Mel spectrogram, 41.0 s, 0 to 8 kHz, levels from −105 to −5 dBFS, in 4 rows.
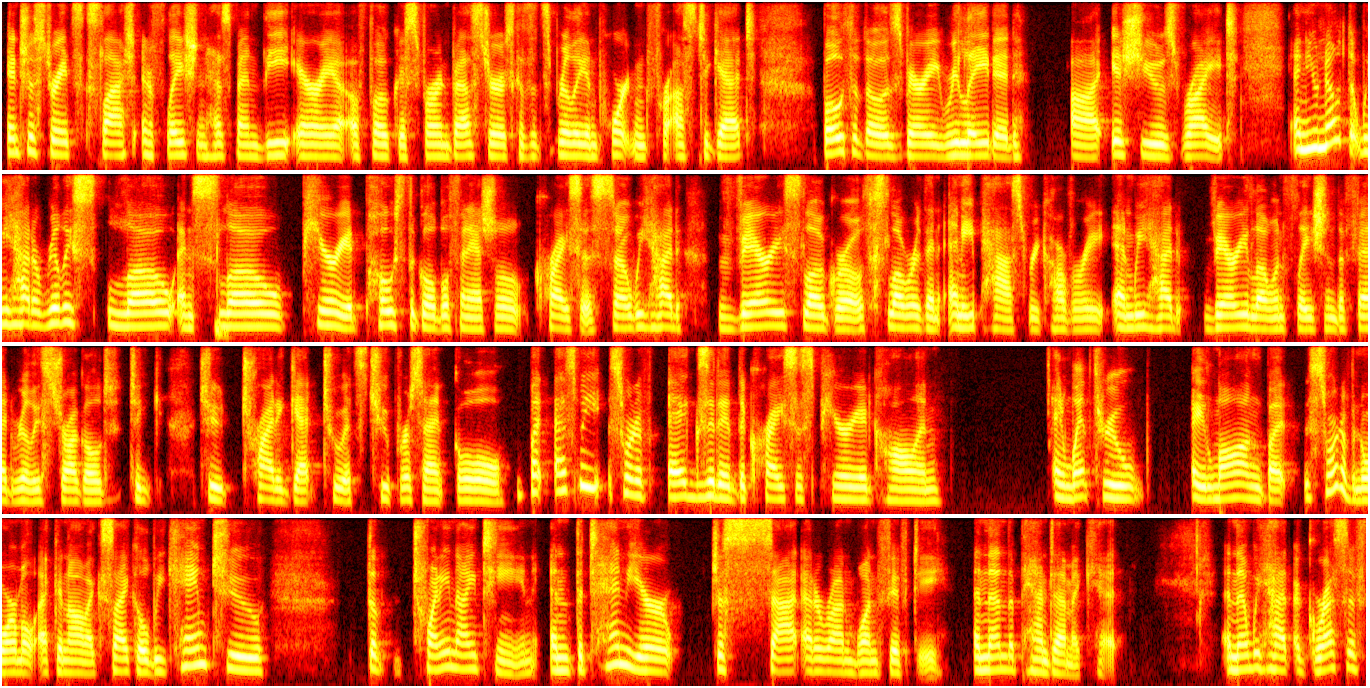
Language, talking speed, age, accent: English, 175 wpm, 30-49, American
